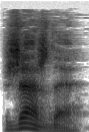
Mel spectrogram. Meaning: 1. thirst 2. craving
- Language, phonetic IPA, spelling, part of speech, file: Russian, [ˈʐaʐdə], жажда, noun, Ru-жажда.ogg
